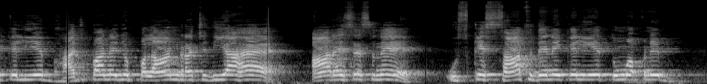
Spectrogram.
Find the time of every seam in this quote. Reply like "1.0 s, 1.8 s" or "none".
none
